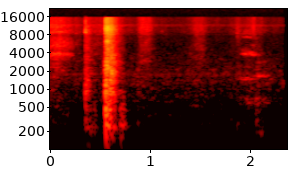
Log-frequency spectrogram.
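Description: Two short clicks about a fifth of a second apart, the second louder, then faint room tone.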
